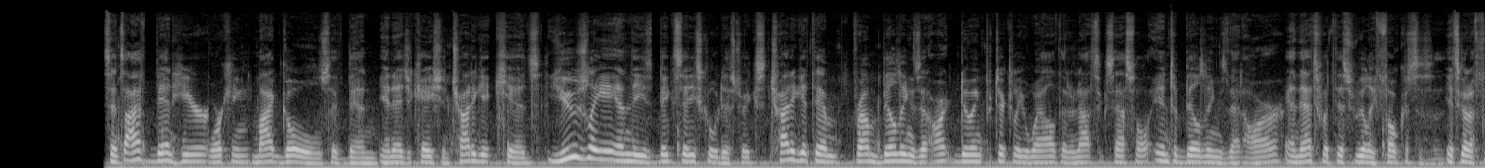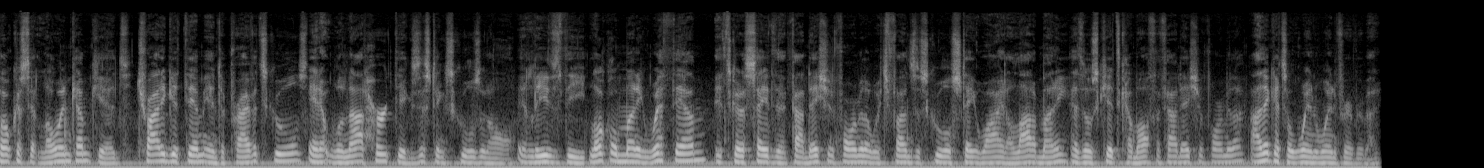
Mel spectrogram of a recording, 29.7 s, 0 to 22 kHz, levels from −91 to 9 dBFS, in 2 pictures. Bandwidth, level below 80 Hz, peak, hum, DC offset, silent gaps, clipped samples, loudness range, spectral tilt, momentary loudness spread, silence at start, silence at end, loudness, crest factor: 16 kHz; -46 dBFS; -6 dBFS; none; 3%; none; under 0.1%; 3 LU; -7 dB/octave; 7 LU; 1 s; 1 s; -21 LUFS; 16 dB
